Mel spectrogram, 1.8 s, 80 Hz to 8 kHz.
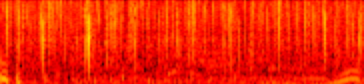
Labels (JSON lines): {"label": "biophony, cascading saw", "recorder": "SoundTrap 600 or HydroMoth"}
